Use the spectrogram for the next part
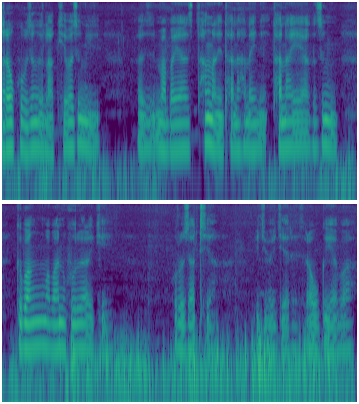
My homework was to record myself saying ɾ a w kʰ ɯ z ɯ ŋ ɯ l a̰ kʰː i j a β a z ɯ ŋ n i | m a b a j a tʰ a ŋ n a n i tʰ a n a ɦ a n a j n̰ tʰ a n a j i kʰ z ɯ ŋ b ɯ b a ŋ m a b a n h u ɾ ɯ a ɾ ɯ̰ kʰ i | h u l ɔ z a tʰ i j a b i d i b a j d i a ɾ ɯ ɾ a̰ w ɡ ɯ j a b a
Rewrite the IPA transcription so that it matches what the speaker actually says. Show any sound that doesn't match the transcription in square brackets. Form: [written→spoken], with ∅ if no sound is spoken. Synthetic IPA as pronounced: ɾ a w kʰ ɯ z ɯ ŋ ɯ l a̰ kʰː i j a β a z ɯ ŋ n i | m a b a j a tʰ a ŋ n a n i tʰ a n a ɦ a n a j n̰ tʰ a n a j [i→a] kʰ z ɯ ŋ [b→ɡ] ɯ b a ŋ m a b a n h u ɾ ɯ a ɾ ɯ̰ kʰ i | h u [l→ɾ] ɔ z a tʰ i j a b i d i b a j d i a ɾ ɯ ɾ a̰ w ɡ ɯ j a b a

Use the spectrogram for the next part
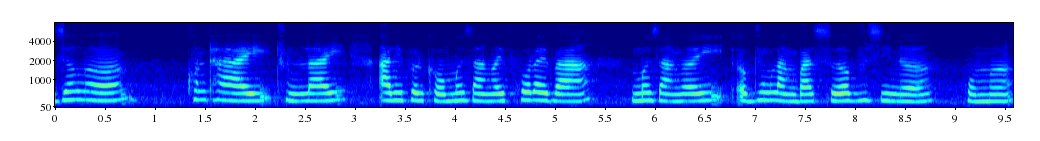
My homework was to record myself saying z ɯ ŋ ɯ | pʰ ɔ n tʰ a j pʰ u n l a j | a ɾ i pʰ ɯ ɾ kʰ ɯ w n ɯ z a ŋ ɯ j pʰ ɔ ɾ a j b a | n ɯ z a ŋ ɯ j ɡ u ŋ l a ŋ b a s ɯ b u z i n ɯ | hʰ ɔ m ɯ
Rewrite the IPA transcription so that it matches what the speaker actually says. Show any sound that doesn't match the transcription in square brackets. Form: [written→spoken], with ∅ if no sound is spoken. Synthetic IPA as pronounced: z ɯ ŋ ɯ | [pʰ→kʰ] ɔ n tʰ a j [pʰ→tʰ] u n l a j | a ɾ i pʰ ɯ ɾ kʰ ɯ w [n→m] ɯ z a ŋ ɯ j pʰ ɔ ɾ a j b a | [n→m] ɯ z a ŋ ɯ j [ɡ→b] u ŋ l a ŋ b a s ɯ b u z i n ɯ | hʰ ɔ m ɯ

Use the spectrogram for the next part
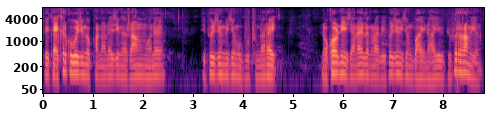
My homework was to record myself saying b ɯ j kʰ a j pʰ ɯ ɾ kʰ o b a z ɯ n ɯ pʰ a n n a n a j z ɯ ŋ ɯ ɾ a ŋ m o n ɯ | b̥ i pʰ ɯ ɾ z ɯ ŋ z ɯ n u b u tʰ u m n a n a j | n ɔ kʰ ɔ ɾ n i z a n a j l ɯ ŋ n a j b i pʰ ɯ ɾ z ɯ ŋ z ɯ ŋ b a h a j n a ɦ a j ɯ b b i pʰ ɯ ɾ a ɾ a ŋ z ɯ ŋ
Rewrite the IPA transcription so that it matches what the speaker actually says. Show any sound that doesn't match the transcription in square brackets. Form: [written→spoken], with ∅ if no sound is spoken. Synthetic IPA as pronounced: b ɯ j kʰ a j [pʰ→kʰ] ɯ ɾ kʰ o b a z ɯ [n→ŋ] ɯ pʰ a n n a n a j z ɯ ŋ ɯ ɾ a ŋ m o n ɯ | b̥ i pʰ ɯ ɾ z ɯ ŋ z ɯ [n→ŋ] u b u tʰ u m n a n a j | n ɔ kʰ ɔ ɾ n i z a n a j l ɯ ŋ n a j b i pʰ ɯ ɾ z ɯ ŋ z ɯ ŋ b a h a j n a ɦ a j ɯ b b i pʰ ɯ ɾ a ɾ a ŋ z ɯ ŋ

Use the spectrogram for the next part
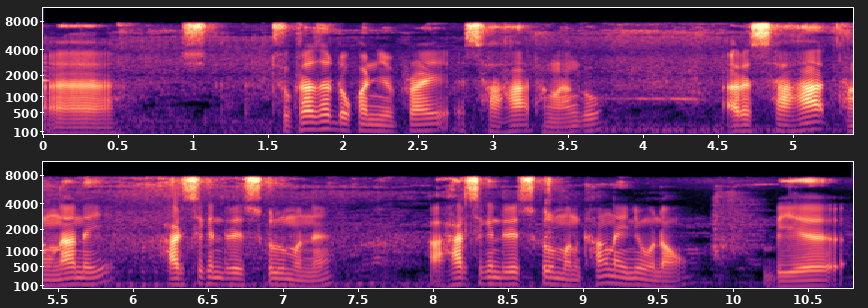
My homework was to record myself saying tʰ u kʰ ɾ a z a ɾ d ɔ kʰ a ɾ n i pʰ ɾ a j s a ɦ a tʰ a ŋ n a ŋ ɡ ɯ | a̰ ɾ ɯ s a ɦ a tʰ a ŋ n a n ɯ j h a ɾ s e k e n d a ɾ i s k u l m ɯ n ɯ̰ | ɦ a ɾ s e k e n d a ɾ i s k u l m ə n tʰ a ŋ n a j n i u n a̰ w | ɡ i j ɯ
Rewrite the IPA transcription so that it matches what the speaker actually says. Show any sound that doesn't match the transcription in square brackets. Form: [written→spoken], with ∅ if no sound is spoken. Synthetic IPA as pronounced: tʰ u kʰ ɾ a z a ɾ d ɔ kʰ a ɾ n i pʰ ɾ a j s a ɦ a tʰ a ŋ n a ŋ ɡ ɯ | a̰ ɾ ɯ s a ɦ a tʰ a ŋ n a n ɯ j h a ɾ s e k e n d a ɾ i s k u l m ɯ n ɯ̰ | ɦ a ɾ s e k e n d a ɾ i s k u l m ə n [tʰ→kʰ] a ŋ n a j n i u n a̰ w | [ɡ→b] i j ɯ

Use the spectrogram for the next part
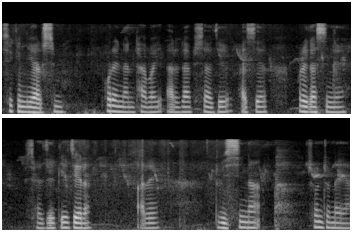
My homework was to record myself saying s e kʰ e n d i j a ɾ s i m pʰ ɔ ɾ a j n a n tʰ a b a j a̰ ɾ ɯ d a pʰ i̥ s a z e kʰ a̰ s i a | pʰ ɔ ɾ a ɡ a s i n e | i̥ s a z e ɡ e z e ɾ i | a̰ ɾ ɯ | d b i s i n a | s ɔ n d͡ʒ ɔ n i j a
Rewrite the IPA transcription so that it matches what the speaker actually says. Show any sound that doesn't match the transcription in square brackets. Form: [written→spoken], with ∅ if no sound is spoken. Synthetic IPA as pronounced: s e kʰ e n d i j a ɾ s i m pʰ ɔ ɾ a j n a n tʰ a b a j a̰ ɾ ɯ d a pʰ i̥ s a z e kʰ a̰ s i a | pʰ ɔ ɾ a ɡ a s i n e | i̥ s a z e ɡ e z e ɾ [i→a] | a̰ ɾ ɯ | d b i s i n a | s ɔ n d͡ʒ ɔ n [i→a] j a

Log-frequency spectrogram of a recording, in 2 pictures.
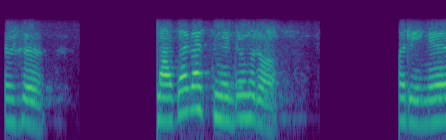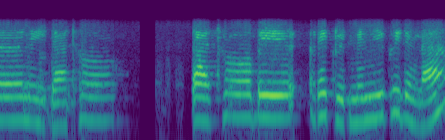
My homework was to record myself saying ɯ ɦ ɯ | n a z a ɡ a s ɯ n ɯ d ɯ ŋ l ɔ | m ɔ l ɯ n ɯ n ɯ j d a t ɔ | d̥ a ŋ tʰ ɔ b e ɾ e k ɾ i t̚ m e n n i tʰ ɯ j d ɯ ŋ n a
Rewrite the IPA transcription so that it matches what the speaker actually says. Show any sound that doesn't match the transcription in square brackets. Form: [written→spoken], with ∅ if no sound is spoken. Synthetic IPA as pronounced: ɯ ɦ ɯ | n a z a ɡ a s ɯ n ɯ d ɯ ŋ [l→ɾ] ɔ | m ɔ [l→ɾ] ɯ n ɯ n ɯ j d a [t→tʰ] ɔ | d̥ a [ŋ→∅] tʰ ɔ b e ɾ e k ɾ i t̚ m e n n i [tʰ→pʰ] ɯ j d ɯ ŋ n a

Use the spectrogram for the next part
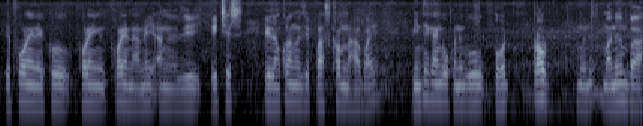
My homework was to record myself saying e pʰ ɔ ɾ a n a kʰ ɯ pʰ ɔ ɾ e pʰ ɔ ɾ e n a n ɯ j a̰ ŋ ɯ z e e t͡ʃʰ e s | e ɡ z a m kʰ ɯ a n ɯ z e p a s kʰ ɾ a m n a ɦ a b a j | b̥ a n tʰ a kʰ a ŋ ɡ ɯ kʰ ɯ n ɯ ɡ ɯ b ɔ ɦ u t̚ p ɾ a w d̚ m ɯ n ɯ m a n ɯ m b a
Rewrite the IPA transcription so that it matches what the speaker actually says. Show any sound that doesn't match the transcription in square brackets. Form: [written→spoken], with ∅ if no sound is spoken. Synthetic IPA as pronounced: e pʰ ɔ ɾ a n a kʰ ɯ pʰ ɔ ɾ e pʰ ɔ ɾ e n a n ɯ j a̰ ŋ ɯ z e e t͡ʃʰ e s | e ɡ z a m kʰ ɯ a [n→ŋ] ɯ z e p a s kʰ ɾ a m n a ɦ a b a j | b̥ [a→i] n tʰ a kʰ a ŋ ɡ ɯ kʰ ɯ n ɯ ɡ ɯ b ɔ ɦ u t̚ p ɾ a w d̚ m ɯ n ɯ m a n ɯ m b a

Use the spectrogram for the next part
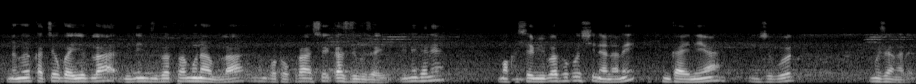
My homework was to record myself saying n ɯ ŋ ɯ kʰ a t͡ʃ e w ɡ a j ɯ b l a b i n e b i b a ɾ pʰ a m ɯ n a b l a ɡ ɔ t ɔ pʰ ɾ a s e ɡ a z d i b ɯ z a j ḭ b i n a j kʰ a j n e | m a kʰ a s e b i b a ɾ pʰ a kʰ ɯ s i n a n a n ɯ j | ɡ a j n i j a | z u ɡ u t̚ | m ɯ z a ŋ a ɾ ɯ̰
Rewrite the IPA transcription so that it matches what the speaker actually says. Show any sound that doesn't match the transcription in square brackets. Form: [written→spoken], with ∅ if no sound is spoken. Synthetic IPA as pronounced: n ɯ ŋ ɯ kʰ a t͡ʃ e w ɡ a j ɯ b l a b i n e b i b a ɾ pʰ a m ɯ n a b l a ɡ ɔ t ɔ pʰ ɾ a s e ɡ a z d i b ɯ z a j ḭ b i n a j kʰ a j n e | m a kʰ a s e b i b a ɾ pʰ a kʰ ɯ s i n a n a n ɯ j | ɡ a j n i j a | z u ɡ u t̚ | m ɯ z a ŋ a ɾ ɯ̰

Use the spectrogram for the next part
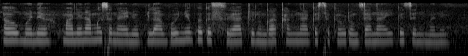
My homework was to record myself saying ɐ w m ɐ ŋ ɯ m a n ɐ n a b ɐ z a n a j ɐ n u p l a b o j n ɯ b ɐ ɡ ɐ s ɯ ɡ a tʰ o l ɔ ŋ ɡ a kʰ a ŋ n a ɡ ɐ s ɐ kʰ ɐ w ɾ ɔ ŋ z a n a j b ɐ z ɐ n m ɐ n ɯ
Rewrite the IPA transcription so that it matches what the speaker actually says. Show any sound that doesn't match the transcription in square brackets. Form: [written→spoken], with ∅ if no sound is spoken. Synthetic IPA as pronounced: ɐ w m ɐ [ŋ→n] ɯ m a n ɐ n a [b→m] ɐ [z→s] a n a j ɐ n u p l a b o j n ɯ b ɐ ɡ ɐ s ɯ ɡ a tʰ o l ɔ ŋ ɡ a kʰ a ŋ n a ɡ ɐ s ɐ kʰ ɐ w ɾ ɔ ŋ z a n a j [b→ɡ] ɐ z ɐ n m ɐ n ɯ

